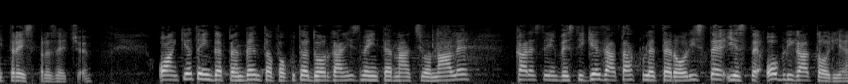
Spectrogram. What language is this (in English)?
Romanian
